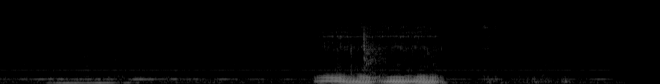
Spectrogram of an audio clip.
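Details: Sleeping female beagle snoring: one loud, rumbling, human-like snore with softer breathing before and after over a steady background hum.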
